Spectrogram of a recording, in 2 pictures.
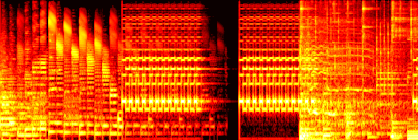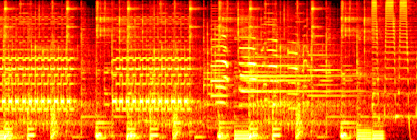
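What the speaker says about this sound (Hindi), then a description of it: "ये दया फोन क्यों नहीं उठा रही है?" A phone rings repeatedly with a tonal electronic pattern, interrupted by a brief gap, with busy musical sounds mixed in throughout.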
